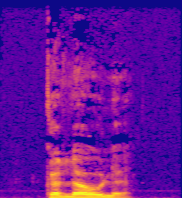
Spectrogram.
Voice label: "kelole", Dutch

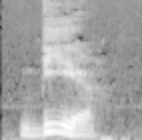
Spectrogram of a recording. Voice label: "bier", Dutch

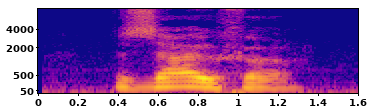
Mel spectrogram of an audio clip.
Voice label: "zuiver", Dutch

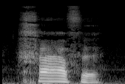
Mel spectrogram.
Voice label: "gave", Dutch

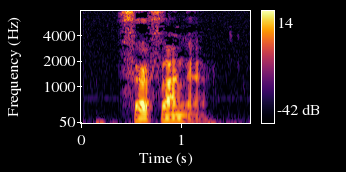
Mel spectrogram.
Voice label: "vervanger" Dutch

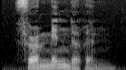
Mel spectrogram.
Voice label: "verminderen", Dutch

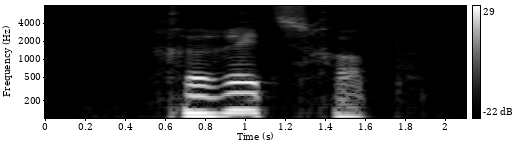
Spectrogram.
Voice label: "gereedschap", Dutch

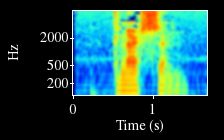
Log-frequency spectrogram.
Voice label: "knarsen", Dutch

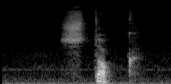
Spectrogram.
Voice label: "stok", Dutch

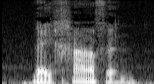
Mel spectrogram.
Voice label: wij gaven, Dutch

